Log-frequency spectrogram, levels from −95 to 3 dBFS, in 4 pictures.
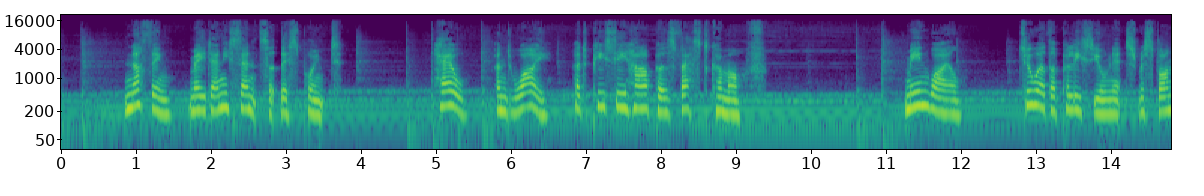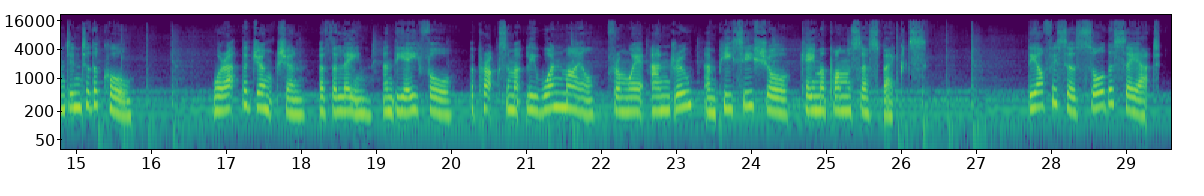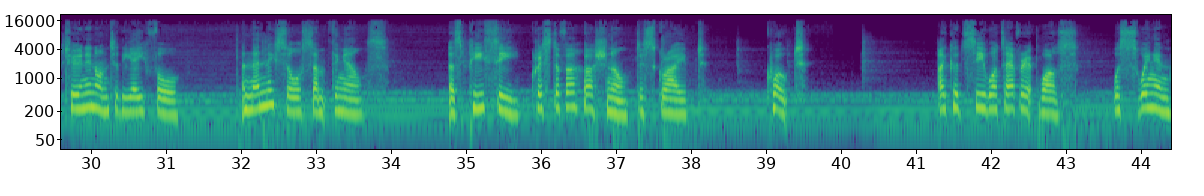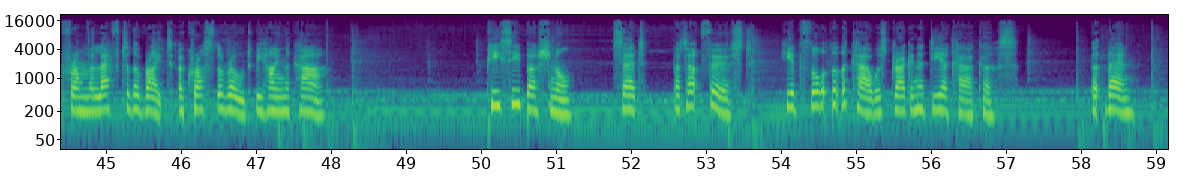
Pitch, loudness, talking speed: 195 Hz, -20 LUFS, 110 wpm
